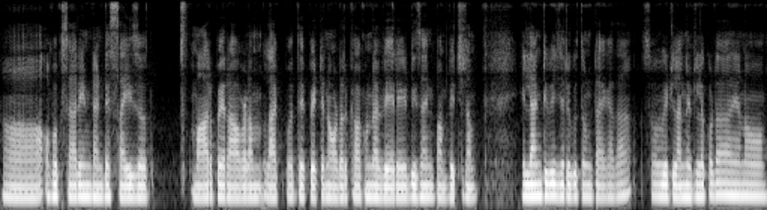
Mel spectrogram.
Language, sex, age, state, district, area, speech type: Telugu, male, 18-30, Andhra Pradesh, Kakinada, rural, spontaneous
